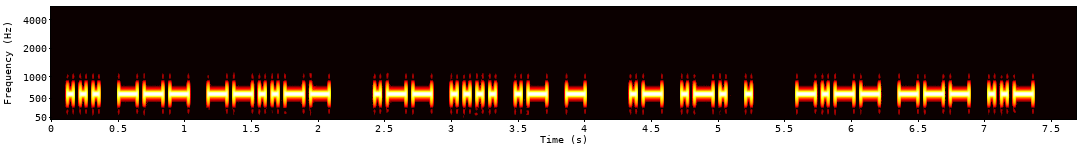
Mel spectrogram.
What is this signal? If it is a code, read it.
Morse code, heard as a keyed tone, about 25 wpm, 600 Hz. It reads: SO, WHAT ARE YOU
